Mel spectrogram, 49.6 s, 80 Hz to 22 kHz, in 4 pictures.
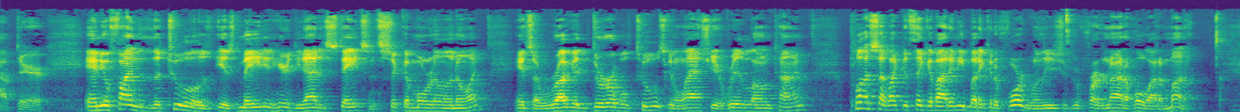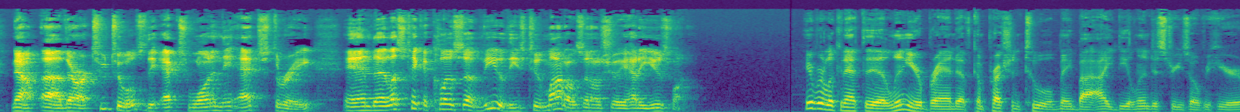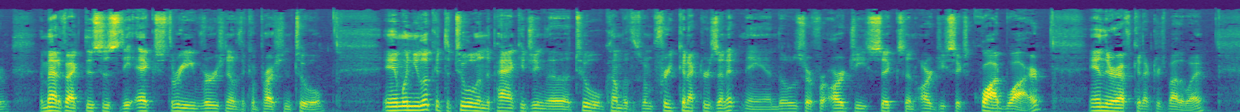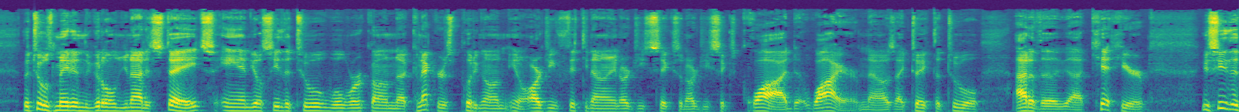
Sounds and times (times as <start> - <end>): Speech: 0.0 - 19.4, 20.4 - 49.5.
